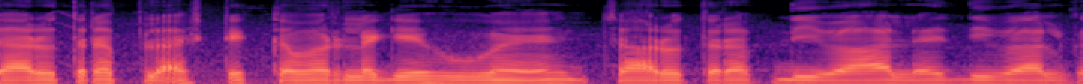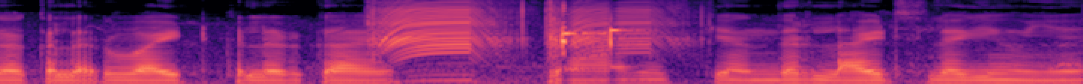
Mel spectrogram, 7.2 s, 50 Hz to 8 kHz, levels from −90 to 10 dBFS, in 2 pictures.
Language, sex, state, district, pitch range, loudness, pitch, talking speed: Hindi, male, Odisha, Malkangiri, 105-110 Hz, -18 LUFS, 110 Hz, 205 wpm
